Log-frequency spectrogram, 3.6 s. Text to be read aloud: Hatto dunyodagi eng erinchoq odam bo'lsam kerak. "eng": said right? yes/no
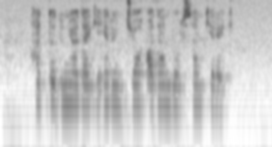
no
